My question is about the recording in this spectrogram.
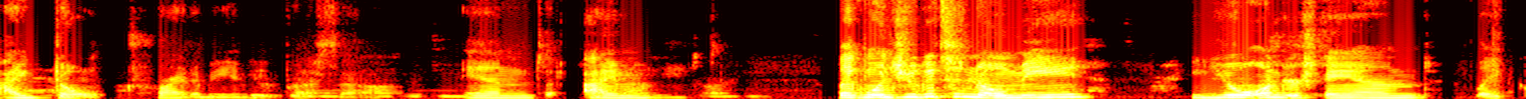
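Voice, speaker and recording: A woman's voice: mid-range voice, rough recording. A young adult woman vlogging in a casual, rambling chat, blunt and emphatic, often repeating herself.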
